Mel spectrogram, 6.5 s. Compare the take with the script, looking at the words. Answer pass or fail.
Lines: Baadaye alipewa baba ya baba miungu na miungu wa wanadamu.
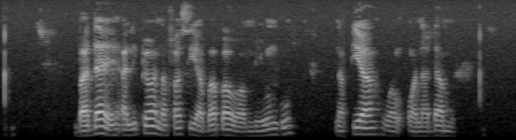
fail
